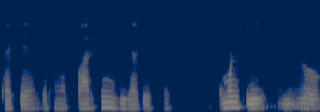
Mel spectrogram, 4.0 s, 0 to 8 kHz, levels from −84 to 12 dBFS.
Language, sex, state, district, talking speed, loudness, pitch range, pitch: Bengali, male, West Bengal, Jhargram, 120 wpm, -41 LUFS, 115-130 Hz, 120 Hz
